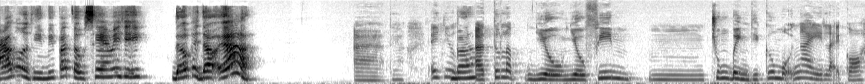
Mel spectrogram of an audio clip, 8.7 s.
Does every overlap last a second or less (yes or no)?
yes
